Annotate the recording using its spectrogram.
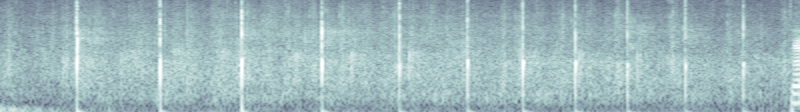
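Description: Audience applauding, with one set of claps close to the microphone standing out at about three a second.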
